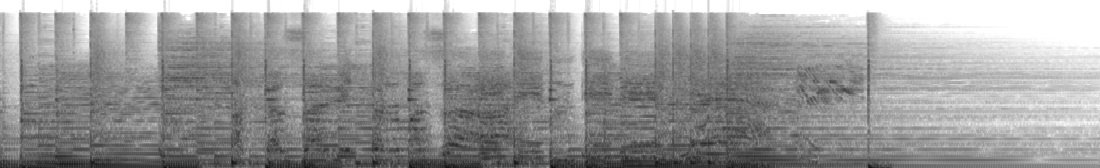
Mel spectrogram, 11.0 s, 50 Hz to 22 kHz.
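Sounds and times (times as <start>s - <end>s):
guitar sustaining: 1.6s - 4.1s, 5.9s - 9.0s
rock band final chord ringing: 1.6s - 5.2s.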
